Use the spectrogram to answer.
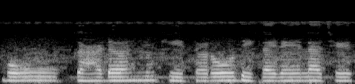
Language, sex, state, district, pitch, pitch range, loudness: Gujarati, female, Gujarat, Gandhinagar, 175 Hz, 170-180 Hz, -16 LUFS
